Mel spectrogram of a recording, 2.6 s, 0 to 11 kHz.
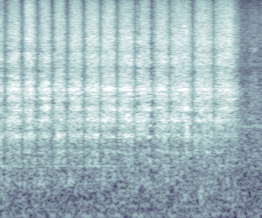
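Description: A buffing wheel works over the edge of a 1938 Leedy Broadway Parallel snare drum shell, giving a steady, close rubbing whoosh in about ten even strokes that stops near the end.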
